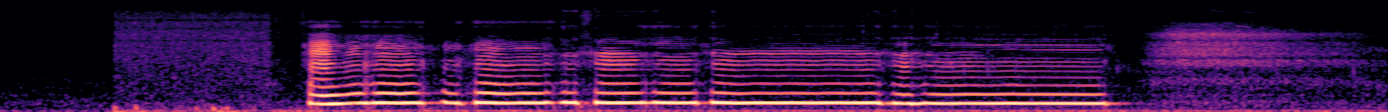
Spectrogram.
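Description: A young woman humming one held note with lips closed, broken by a few short catches, from about a second and a half in until it stops near the end.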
